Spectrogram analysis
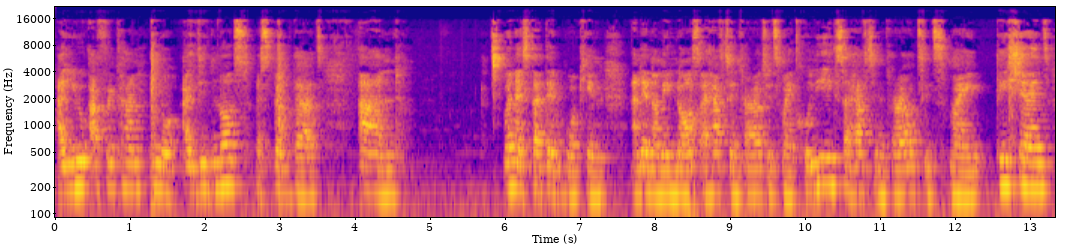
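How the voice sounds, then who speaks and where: A woman's voice: low-pitched, steady tone, measured pace. A woman with a Nigerian accent, a nurse giving advice in a casual vlog, talking conversationally and repeating words for emphasis. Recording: echoey room, distant from mic.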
